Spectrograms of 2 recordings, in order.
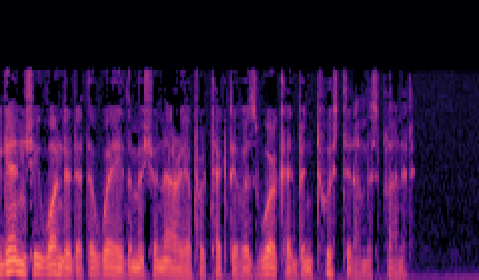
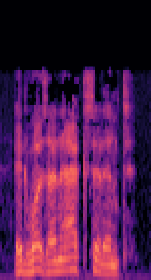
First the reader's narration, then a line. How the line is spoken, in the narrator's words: Jameis roared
